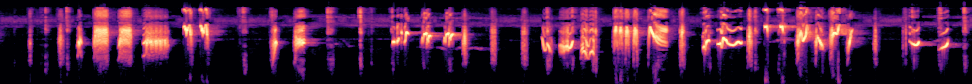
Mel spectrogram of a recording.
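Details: Greater green leafbird singing in bursts: scratchy chattering notes and short clicks, then rapid twisting whistled phrases, loud segments separated by brief pauses.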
